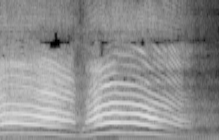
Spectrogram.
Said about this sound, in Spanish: ¡Wow! ¿Te acuerdas? El primer llanto.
